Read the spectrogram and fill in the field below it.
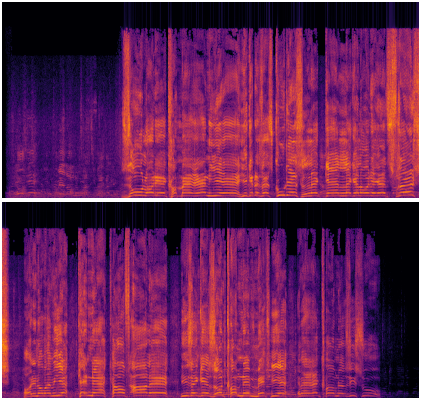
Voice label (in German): norddeutsch; Norddeutscher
